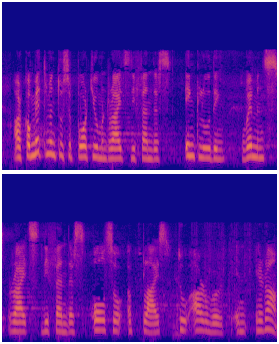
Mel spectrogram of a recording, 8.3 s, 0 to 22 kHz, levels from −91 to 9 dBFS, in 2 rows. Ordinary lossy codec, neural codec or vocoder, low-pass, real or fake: none; none; none; real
